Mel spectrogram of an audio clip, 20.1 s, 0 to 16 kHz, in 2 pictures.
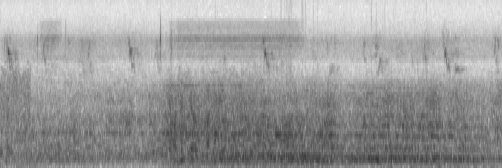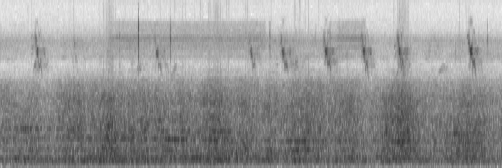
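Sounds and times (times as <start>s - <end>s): jet airliner flying over: 0.0s - 20.0s.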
